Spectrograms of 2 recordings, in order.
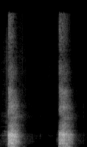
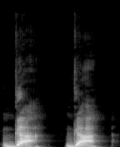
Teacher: So you can see with k, like the K sound, it's coming from the mouth. If I feel k, k, there's no buzz. But feel it when you say ga, ga. You'll feel a difference.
